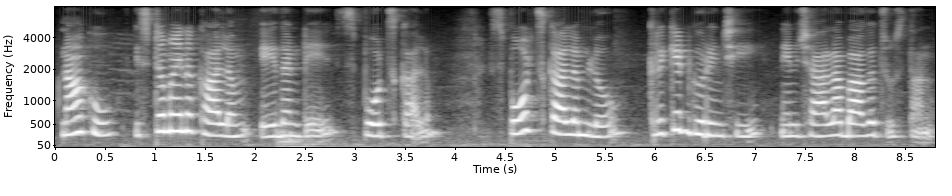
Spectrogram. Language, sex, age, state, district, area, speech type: Telugu, female, 18-30, Andhra Pradesh, Nellore, rural, spontaneous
